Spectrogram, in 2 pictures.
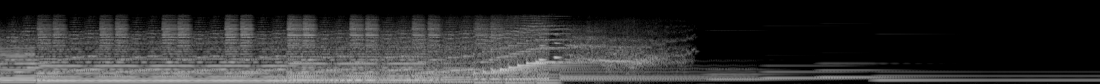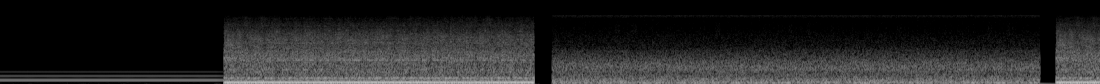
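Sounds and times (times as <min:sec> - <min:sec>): held musical chord: 0:00.0 - 0:13.3
cartoon car engine sound effect: 0:00.4 - 0:07.0.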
